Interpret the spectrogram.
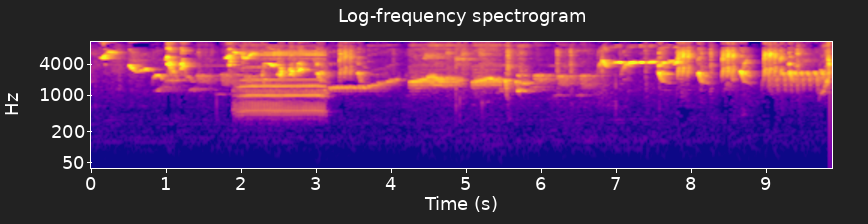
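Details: White-rumped shama giving fighting song used for voice training: varied whistled phrases high and low, a harsh buzzy banded burst midway, then rapid rising and falling whistles and chirps through to the end.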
